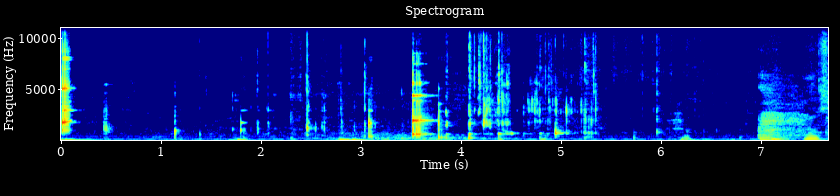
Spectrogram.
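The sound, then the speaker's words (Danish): A bottle of smoky Scotch whisky is opened with small clicks of its cap and a glassy clink, then whisky is poured briefly near the end, quiet with no talking. “Øh, jamen, skal vi åbne den? Lad os det. Der er sådan en kæk øh, kapsel.”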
